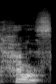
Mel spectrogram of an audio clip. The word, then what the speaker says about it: Hannes: Jack Hannes, I presume you, that's how you pronounce his surname, H-A-N-N-E-S, formed Hannes Import and Export, and that's where we get the name Hanimex from.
